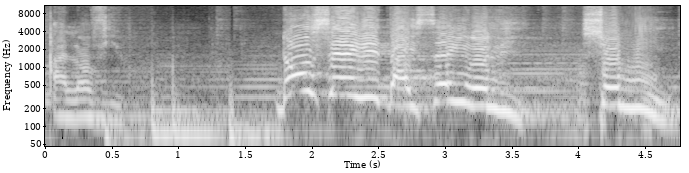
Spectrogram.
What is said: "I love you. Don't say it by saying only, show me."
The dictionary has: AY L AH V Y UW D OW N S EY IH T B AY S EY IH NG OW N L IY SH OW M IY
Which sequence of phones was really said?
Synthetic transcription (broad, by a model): AY L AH V Y UW D OW N S EY IH T B AY S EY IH OW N L IY S OW M IY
